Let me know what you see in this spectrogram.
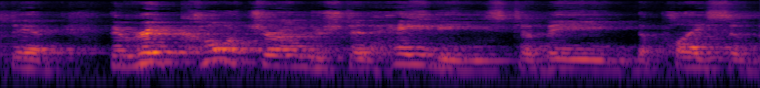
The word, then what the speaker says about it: Hades: The Greek term is Hades here, or Hades is how you pronounce it in Greek, but translated as hell in the King James Version.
